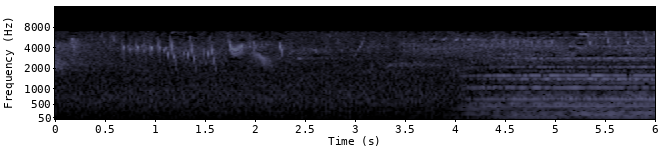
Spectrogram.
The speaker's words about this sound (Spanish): Los mirlos cantan desde las altas copas de los árboles. Las aves buscan insectos, larvas y orugas entre las hojas jóvenes.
